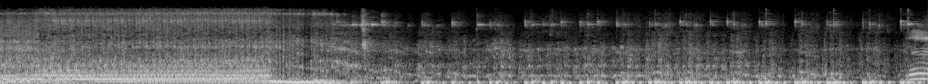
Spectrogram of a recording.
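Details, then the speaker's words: 2002 Victory V92C V-twin after TPS replacement, still with an aftermarket fuel controller on the injectors: runs lumpy and uneven with stumbling beats, very rich; controller later removed and stock injector wiring restored. "here we go let's see how she rolls juice it's fired up [Music] that runs awful"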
